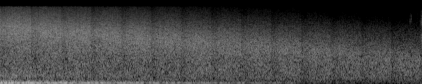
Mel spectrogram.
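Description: A wash of white noise over a low rumble, fading steadily away: a synthesized noise sweep in the breakdown of an electronic hardcore track.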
